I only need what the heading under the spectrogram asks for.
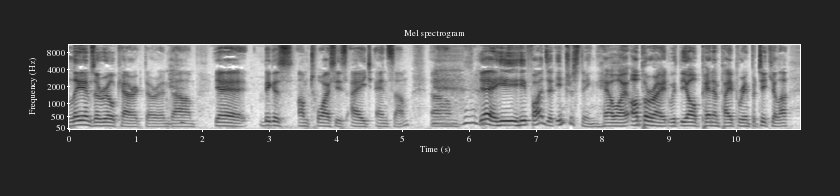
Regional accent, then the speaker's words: Melbourne, Victoria, Australia; also born or lived in New Zealand; I had a next door neighbour that was Josie that I grew up with in Melbourne, in the western suburbs

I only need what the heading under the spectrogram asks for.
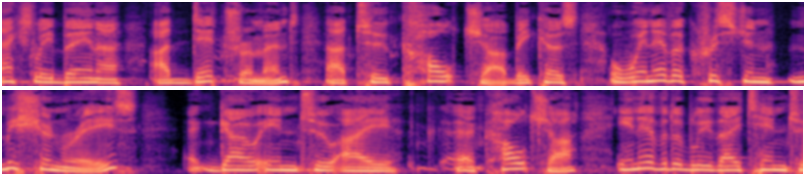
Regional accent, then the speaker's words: Australia; I am so proud of being an Australian

